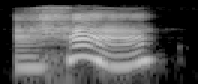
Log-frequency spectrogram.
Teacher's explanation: The sil tone starts at the mid range, dips long and then quickly rises back to the mid range where it first started. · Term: third tone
